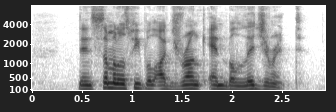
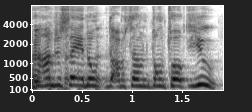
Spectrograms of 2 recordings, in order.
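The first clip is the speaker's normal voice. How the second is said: flustered backpedalling; 9 semitones higher than usual. Retold or imitated. Drunk guy backpedalling.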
